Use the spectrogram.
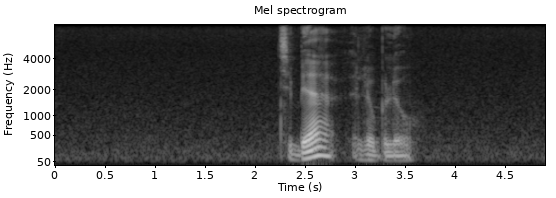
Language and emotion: Russian, neutral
